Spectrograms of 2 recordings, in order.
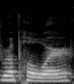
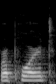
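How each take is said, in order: First: The final T is not pronounced. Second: The final T is clearly pronounced. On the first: The speaker calls it right. "it is rapport for y'all that don't know" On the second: The speaker calls it wrong. "I did not know the T was silent"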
